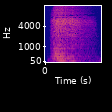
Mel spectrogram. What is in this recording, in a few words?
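Idle, Khajiit female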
